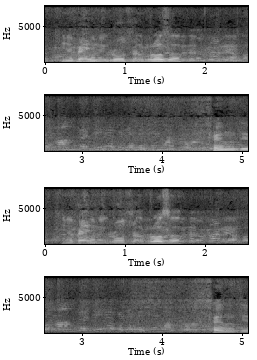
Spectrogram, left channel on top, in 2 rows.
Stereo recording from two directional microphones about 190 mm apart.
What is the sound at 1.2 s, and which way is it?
Speech, 15° right (ahead or behind).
